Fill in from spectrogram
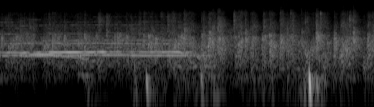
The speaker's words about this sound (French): On les applaudit.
